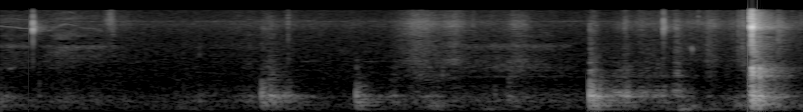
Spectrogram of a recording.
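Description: Hand tools and a nylon recoil-starter rope being handled on a workbench: a few faint light clicks, then a sharp snip near the end as cutters cut through the rope.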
